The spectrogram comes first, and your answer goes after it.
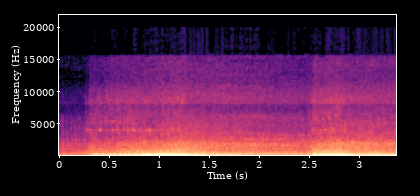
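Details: Detroit diesel engine in a hotshot truck, free revved: two clean rev blips rise smoothly and settle, no knocking or misfire, no smoke, only a little blow-by noted; healthy.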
